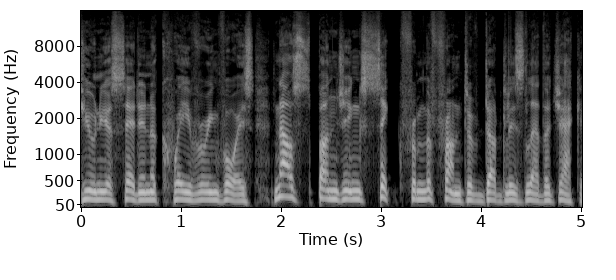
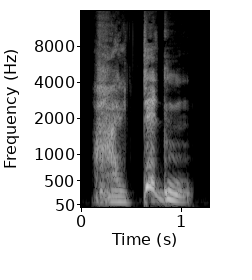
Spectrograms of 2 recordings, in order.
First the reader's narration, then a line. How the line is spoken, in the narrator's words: Harry said sharply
